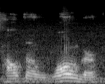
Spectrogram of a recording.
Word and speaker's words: Alteronger: He said it's halt longer and I said okay like wantton like you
